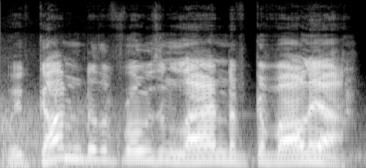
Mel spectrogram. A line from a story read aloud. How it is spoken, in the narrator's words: cried Jaros over the howling wind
